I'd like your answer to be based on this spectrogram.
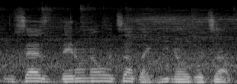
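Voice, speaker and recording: Man, twenties, drummer, rambling casual talk, middle pitch, loud traffic behind. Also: steady tone, fast talker. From California. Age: 20s. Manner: laid-back, rambling, filler-heavy. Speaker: drummer in a band. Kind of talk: casual interview chat. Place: outdoors near a freeway. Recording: outdoors with loud freeway traffic.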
